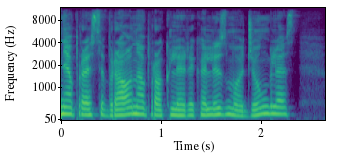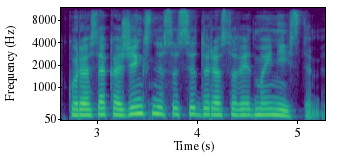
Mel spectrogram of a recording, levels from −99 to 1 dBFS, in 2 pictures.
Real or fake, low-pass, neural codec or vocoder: real; 10.8 kHz; none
